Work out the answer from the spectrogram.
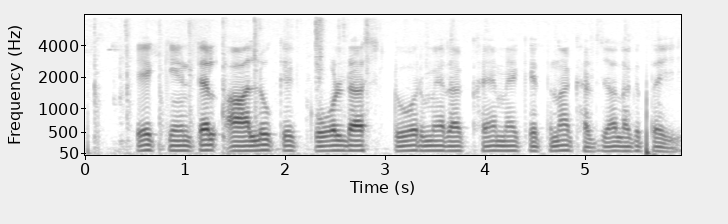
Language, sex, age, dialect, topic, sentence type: Magahi, male, 51-55, Central/Standard, agriculture, question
